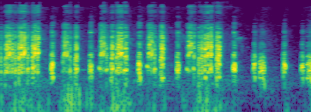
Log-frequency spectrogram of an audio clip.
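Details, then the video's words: Chukar partridge, called keklik and described as a hunter chakor, giving rapid, harsh, clucking chuk notes in quick rhythmic bursts that run together into chattering series, rising and falling in loudness, with short gaps between phrases and no other clear sounds. "Keklik Sesi chakor Hunter Chakor voice. Chakor voice. Hunter Chakor sound. Keklik Sesi chakor bird."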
